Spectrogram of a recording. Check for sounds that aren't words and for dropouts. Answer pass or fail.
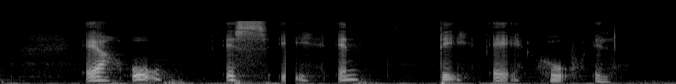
fail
